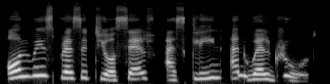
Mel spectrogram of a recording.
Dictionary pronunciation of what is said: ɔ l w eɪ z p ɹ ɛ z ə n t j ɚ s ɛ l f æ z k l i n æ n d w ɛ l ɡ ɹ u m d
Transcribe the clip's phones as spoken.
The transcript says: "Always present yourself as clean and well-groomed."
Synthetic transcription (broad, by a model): ɔ l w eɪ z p ɹ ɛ s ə t j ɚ s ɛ l f æ z k l i n æ n d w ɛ l ɡ ɹ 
